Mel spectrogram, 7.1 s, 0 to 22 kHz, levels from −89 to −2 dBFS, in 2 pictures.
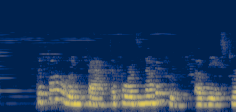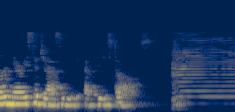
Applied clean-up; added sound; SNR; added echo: classical method WPE with log-MMSE.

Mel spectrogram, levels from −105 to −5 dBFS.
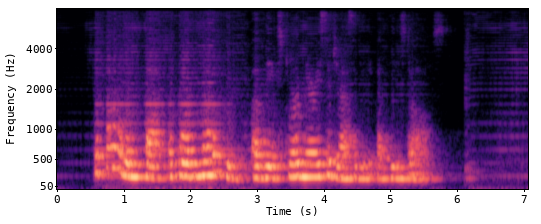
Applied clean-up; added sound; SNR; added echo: neural separator model SepFormer DNS4.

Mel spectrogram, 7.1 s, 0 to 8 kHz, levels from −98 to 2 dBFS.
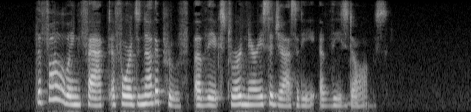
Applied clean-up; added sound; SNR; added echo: none; none; none; none.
